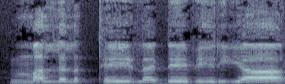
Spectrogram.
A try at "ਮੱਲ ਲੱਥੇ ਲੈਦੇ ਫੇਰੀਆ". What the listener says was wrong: ਇਹ ਮੱਲ ਕਸ ਕੇ ਬੋਲਣਾ ਹੈ।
